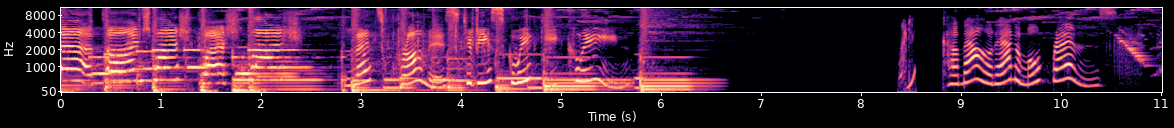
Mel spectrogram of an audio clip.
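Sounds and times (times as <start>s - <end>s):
upward-sliding pop sound effect: 8.4s - 8.6s.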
